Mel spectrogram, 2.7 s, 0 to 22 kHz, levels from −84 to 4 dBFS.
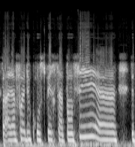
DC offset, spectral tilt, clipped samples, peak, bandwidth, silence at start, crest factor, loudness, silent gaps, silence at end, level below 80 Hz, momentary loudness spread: under 0.1%; -6 dB/octave; under 0.1%; 0 dBFS; 11 kHz; 0 s; 10 dB; -10 LUFS; none; 0 s; -24 dBFS; 3 LU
